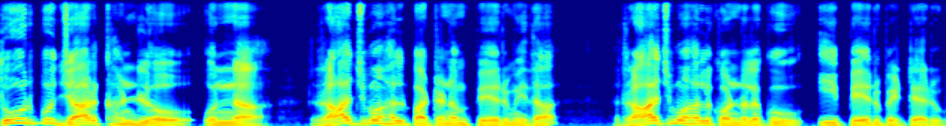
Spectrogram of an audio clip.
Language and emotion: Telugu, neutral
